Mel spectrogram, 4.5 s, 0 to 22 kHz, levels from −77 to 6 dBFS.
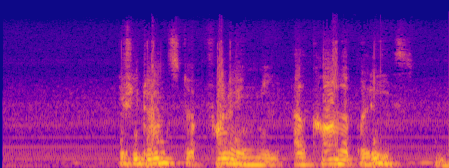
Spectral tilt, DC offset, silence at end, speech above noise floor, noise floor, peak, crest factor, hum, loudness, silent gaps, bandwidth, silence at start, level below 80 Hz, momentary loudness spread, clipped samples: -6.5 dB/octave; under 0.1%; 0 s; 22 dB; -31 dBFS; 0 dBFS; 10 dB; none; -10 LUFS; none; 13.5 kHz; 0.05 s; -28 dBFS; 16 LU; under 0.1%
